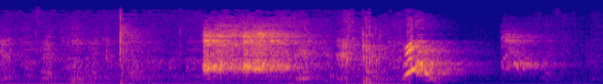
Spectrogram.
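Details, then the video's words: Pet Golden Retriever at home, quarrelling with the family's hamster as things get a little out of control: harsh, noisy bark bursts, then a sharp rising whine-like yelp and a softer short bark near the end. "我家金毛和仓鼠吵起来了 场面有点失控"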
